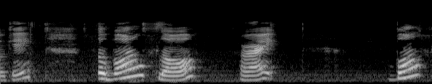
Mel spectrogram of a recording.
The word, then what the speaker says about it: Boyle: Boyle's law actually sounds like the word boil.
